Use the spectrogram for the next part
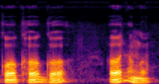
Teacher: जिनका उच्चारण कंठ अर्थात गले से होता है वे व्यंजन कंठ व्यंजन कहलाते हैं। इन्हें कोमल तालव्य भी कहते हैं।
